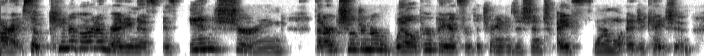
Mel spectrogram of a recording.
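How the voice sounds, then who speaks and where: A woman with an American accent talks loudly in a high voice at a fairly quick pace. She barely pauses, and her intonation is lively. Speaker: kindergarten teacher. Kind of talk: presentation. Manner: animated.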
